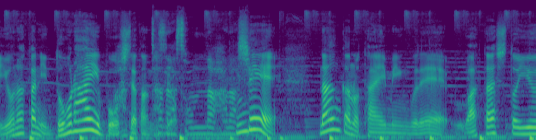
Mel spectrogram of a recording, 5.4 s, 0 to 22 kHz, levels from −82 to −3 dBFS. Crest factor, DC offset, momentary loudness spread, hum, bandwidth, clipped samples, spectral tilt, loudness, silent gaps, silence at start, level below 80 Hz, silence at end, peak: 18 dB; under 0.1%; 9 LU; none; 17.5 kHz; under 0.1%; -4.5 dB/octave; -26 LUFS; none; 0 s; -36 dBFS; 0 s; -8 dBFS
